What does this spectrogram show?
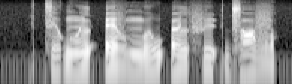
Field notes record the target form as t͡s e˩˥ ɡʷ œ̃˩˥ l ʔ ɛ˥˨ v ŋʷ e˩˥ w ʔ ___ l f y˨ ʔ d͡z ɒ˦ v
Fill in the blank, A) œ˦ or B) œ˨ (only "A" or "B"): B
